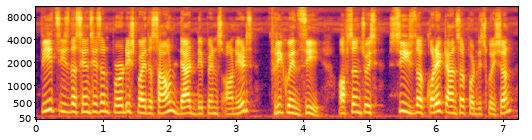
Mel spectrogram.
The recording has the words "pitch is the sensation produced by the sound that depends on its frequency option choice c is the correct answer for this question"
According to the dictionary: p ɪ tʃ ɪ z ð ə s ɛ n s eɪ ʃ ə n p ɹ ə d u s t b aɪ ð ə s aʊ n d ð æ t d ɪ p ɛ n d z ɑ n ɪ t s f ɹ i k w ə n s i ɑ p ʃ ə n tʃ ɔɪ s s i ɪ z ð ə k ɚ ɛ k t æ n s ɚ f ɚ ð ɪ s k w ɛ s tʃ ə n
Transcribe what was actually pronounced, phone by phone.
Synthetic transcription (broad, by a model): p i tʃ ɪ z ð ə s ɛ n s eɪ s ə n p ɹ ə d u s t b aɪ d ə s aʊ n d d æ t d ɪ p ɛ n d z ɑ n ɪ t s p ɹ i k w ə n s i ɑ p s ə n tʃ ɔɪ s s i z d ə k ɚ ɛ k t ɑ n s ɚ p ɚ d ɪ s k w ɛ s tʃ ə n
